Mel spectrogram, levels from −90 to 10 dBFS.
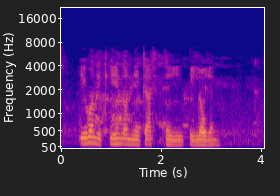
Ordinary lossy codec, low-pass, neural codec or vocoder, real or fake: AAC, 32 kbps; 7.2 kHz; codec, 16 kHz, 2 kbps, FreqCodec, larger model; fake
